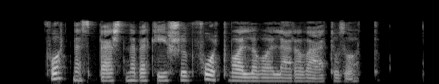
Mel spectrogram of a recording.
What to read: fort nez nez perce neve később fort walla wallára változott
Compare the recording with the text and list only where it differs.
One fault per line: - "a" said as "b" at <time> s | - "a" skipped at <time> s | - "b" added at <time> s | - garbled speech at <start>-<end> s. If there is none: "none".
- "nez" skipped at 0.9 s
